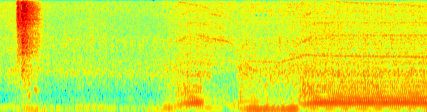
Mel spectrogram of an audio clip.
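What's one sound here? A heavy truck's diesel engine rumbles and revs up repeatedly, rising to a loud roar.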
